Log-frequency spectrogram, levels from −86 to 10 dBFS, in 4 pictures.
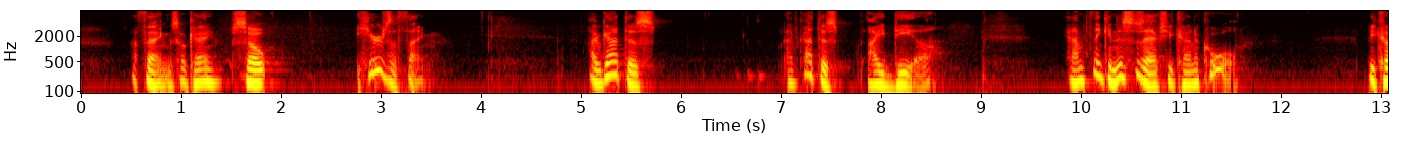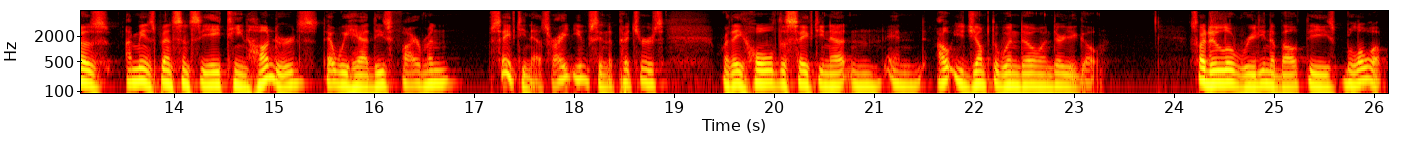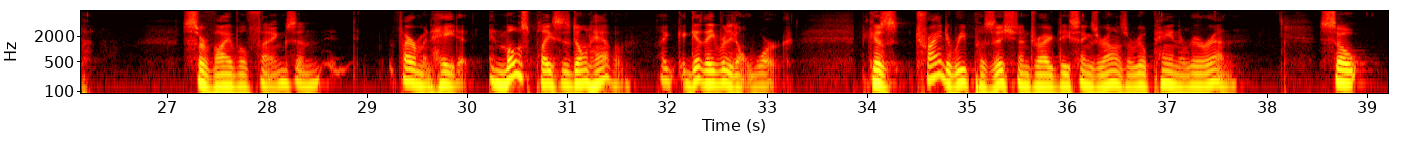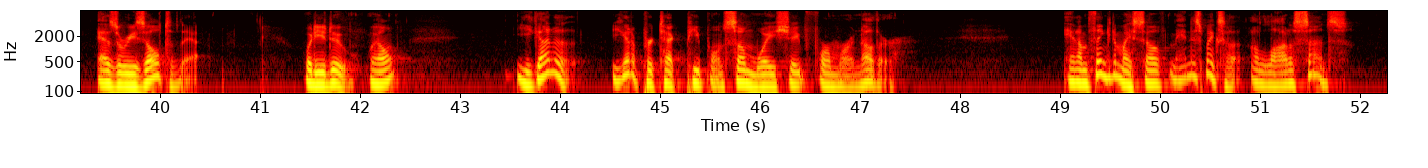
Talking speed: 165 wpm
